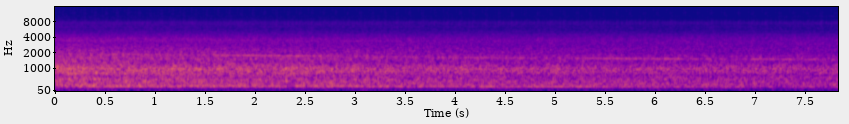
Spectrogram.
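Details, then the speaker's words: 2004 Ford F150 5.4L V8, cold start after timing components replaced: steady, even idle with only a light regular mechanical tick and no heavy clatter; much quieter than before the repair, sounds healthy. "that sounds much quieter now granted this is a cold engine it's gonna have to get warmed up"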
